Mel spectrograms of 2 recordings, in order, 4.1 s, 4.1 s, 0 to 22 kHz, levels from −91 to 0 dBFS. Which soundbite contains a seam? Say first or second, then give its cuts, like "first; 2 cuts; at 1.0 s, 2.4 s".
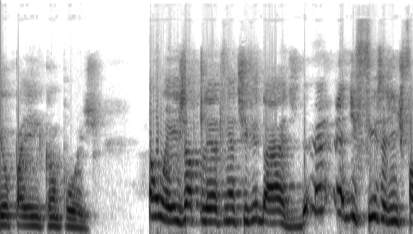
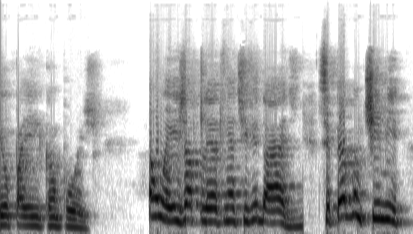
second; 1 cut; at 2.9 s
